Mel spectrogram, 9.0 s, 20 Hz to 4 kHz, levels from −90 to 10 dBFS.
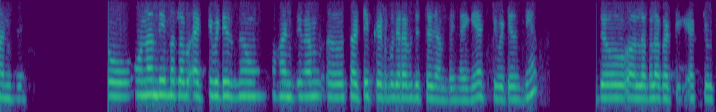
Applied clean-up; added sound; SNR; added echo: none; none; none; none.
